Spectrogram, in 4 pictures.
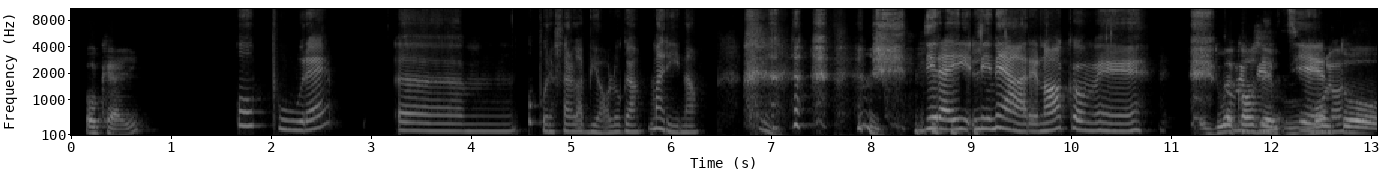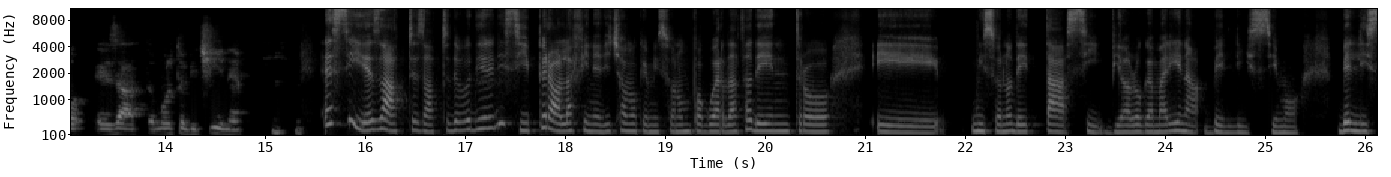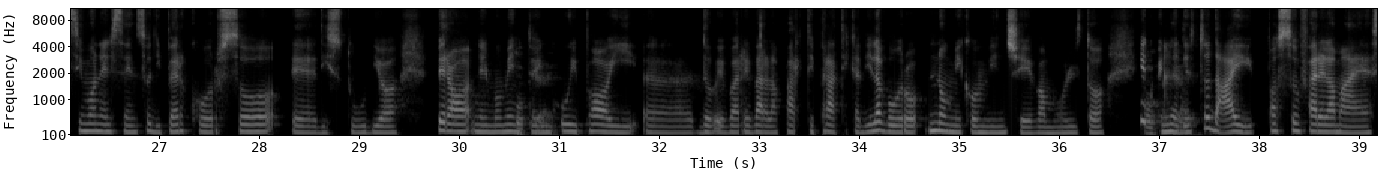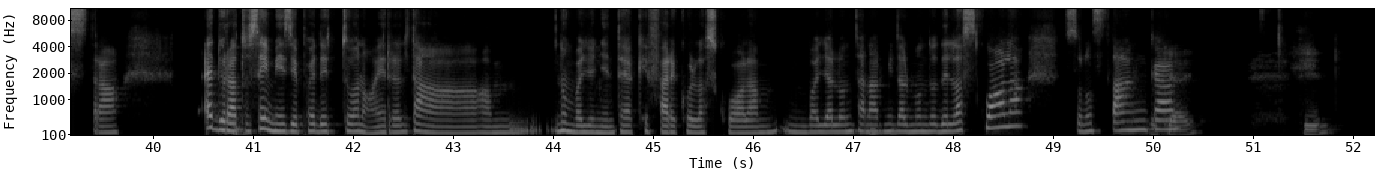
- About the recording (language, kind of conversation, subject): Italian, podcast, Com’è stato il tuo percorso di studi e come ci sei arrivato?
- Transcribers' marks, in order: chuckle; other background noise; chuckle; chuckle; chuckle; tapping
